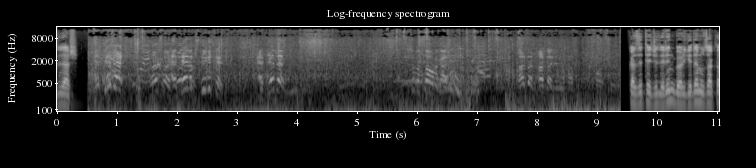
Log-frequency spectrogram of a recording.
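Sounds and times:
wind on microphone: 0.5 - 9.4.

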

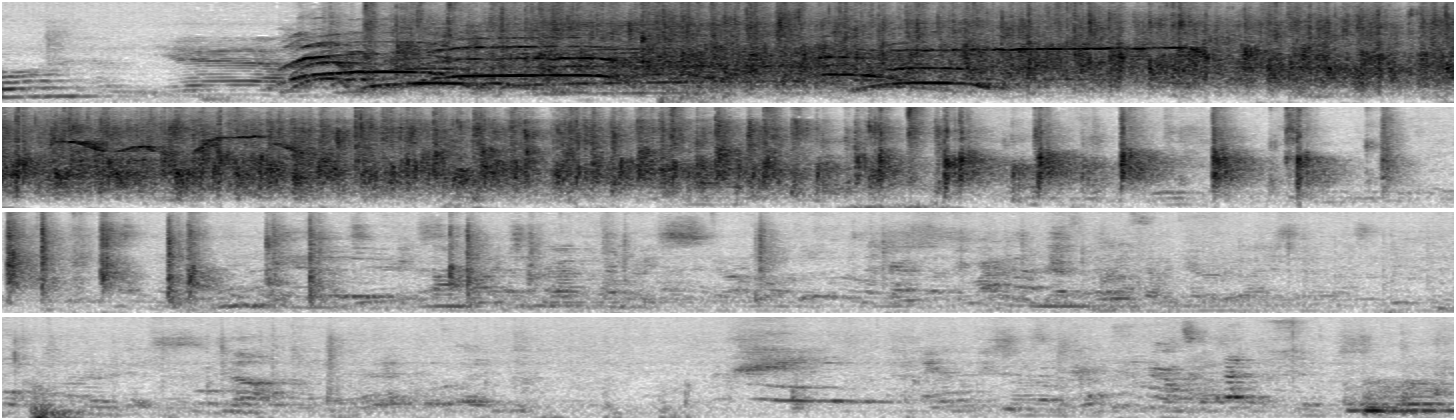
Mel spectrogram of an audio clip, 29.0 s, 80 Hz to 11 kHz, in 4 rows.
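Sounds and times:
crowd whooping and yelling: 1.1 - 6.2
audience applause: 1.4 - 17.3
held whistle: 4.9 - 6.1, 7.5 - 8.8.

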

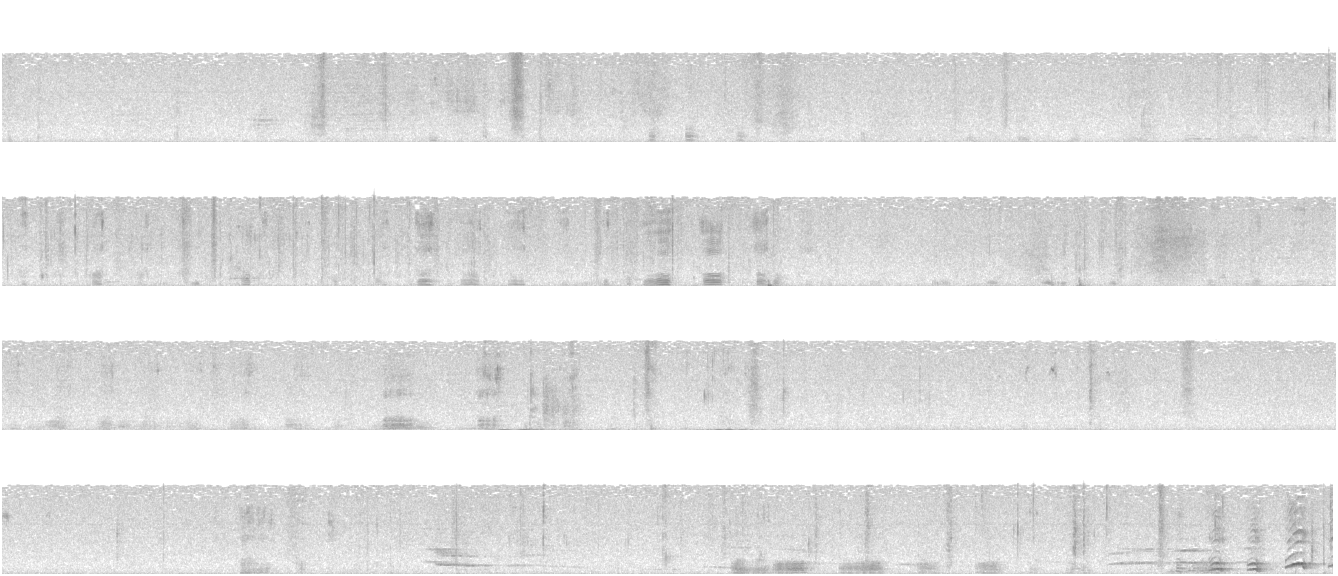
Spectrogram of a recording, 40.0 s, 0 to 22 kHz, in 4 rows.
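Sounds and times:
puppies whimpering: 33.2 - 34.4, 35.2 - 40.0.

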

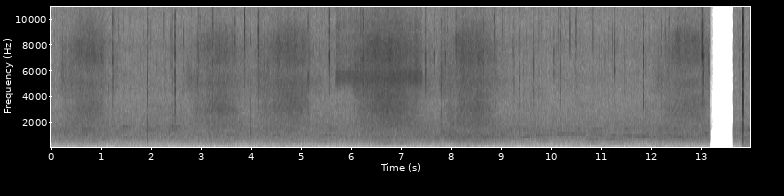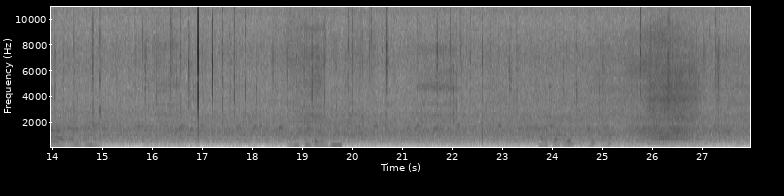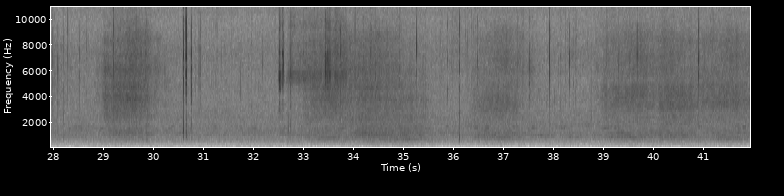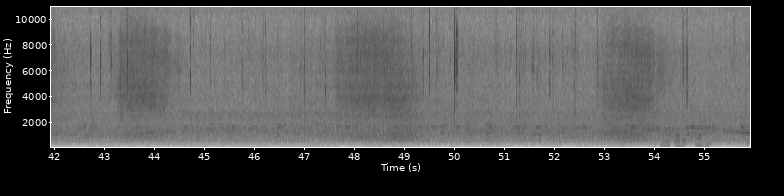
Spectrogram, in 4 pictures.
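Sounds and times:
distant bird calls: 0.0 - 13.2, 13.8 - 55.9
water rushing: 0.0 - 55.9
wind: 0.0 - 55.9
light ticks: 13.8 - 50.2
sharp clicks: 32.4 - 50.2.

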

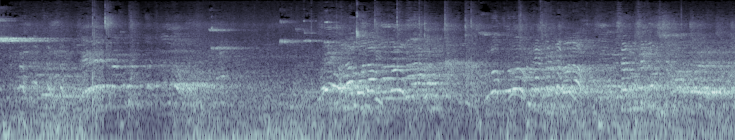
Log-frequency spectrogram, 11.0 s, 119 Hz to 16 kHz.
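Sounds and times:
sneakers squeaking on court: 3.1 - 5.8.

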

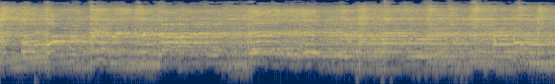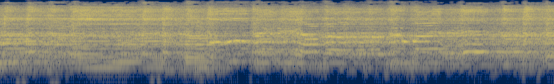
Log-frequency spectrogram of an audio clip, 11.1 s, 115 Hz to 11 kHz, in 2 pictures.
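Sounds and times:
live band playing soft rock ballad: 0.0 - 11.0.

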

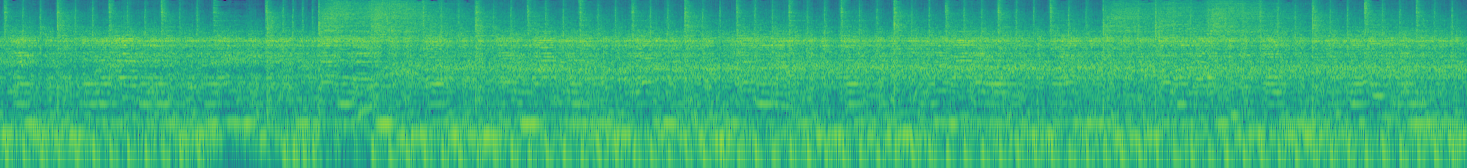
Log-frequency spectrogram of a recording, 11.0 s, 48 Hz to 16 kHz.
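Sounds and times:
distorted electric guitar riff: 0.0 - 11.0
fast steady drum hits: 0.0 - 11.0.

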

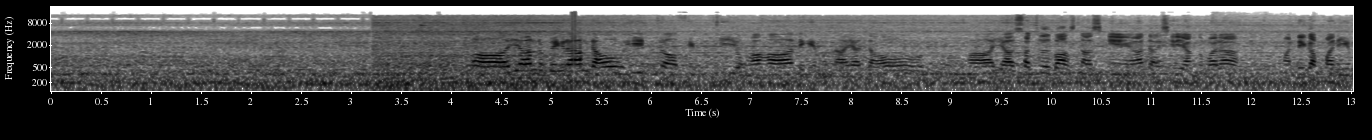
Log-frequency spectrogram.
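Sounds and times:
low rumble of aircraft: 0.0 - 13.0
man talking: 4.2 - 13.0.

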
